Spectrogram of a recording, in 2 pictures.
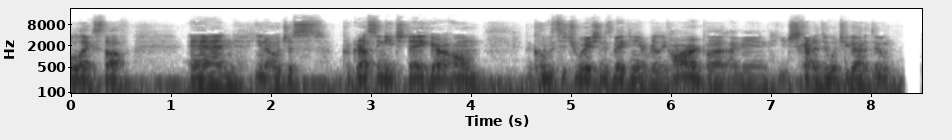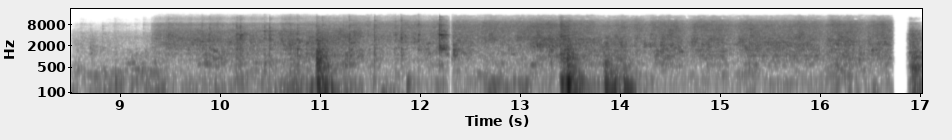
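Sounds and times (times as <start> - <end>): fork stirring eggs in bowl: 9.4 - 12.3
eggs poured into frying pan: 9.4 - 12.6
fork clinking against bowl: 9.8 - 12.3.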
